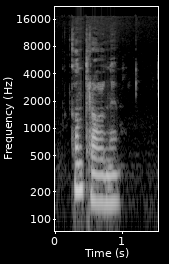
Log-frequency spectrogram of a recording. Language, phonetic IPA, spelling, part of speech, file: Polish, [kɔ̃nˈtrɔlnɨ], kontrolny, adjective, LL-Q809 (pol)-kontrolny.wav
